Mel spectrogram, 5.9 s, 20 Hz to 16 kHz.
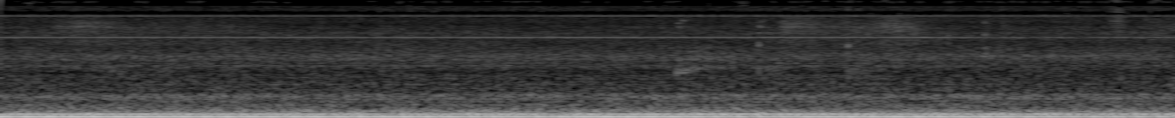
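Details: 1993 Ford F-150, about 110,000 miles, at startup: deep uneven idle rumble never settling, check-engine light flashing codes 998 (limp mode) and 122; throttle position sensor failed, part on order.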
